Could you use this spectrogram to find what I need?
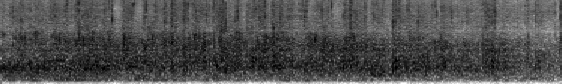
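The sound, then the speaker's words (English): A steady round of audience applause for the crew who change the slides, dense overlapping claps forming a continuous crackling wash that holds even for nearly four seconds before easing slightly at the end. “So let's give the crew a round of applause.”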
